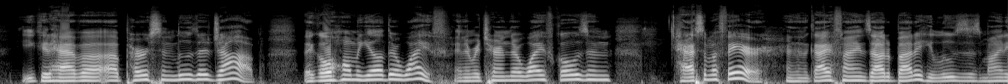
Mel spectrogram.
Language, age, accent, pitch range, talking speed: English, 20-39, American, 165-215 Hz, 230 wpm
